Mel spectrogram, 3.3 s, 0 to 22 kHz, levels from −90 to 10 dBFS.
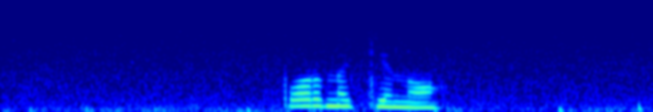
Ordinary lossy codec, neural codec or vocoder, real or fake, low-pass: none; none; real; 7.2 kHz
